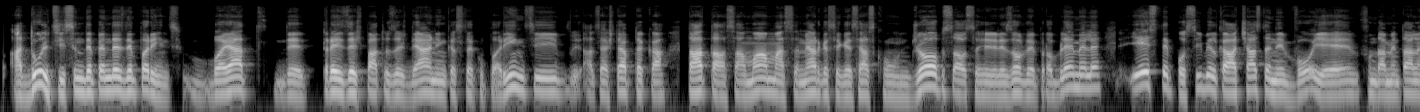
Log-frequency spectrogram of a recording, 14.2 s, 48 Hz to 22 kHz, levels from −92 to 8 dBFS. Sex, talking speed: male, 155 wpm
